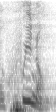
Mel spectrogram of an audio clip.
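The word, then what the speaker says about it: Houyhnhnm: 영어에 이렇게 자음이 6개, 7개 겹치는 경우가 없거든요. 모음 하나도 없이. 그래서 발음을 어떻게 할지 굉장히 아주 난감합니다. 근데 대개 영미 사람들은 그걸 후이놈이라고 발음을 합니다.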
